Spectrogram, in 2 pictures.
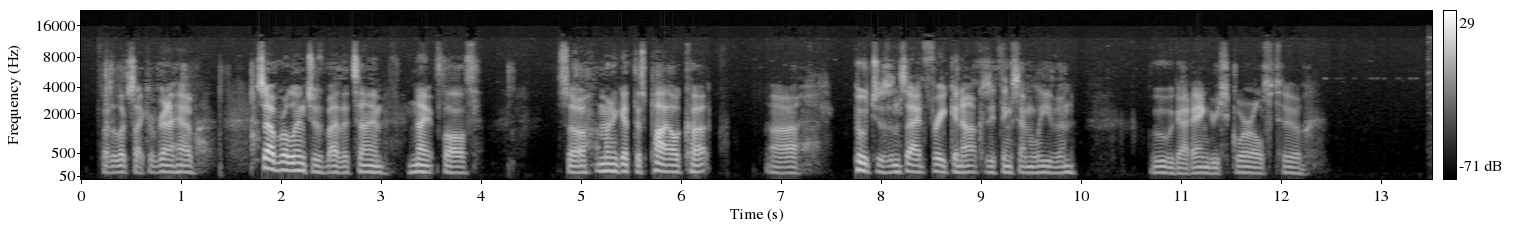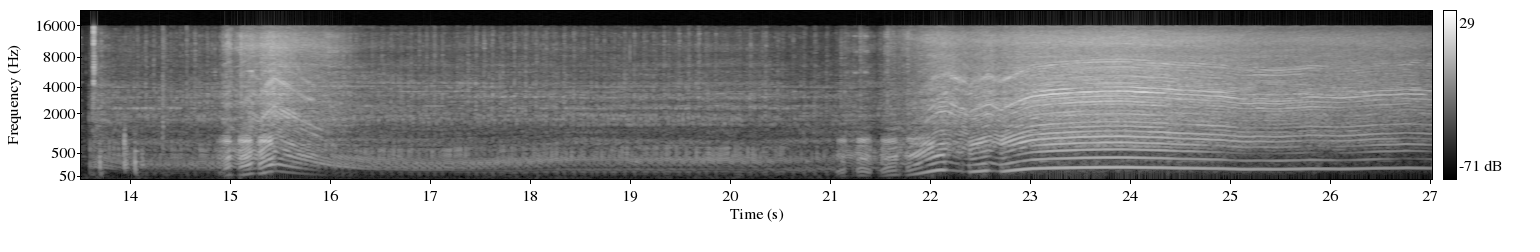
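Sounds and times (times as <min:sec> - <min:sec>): chainsaw cutting logs: 0:13.5 - 0:27.0.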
